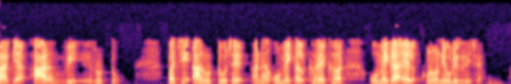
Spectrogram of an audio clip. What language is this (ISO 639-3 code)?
guj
